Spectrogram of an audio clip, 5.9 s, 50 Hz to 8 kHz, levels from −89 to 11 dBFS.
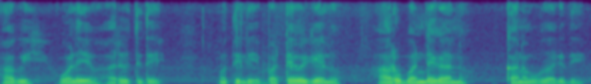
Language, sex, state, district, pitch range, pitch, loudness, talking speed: Kannada, male, Karnataka, Koppal, 145-155 Hz, 150 Hz, -17 LUFS, 100 wpm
